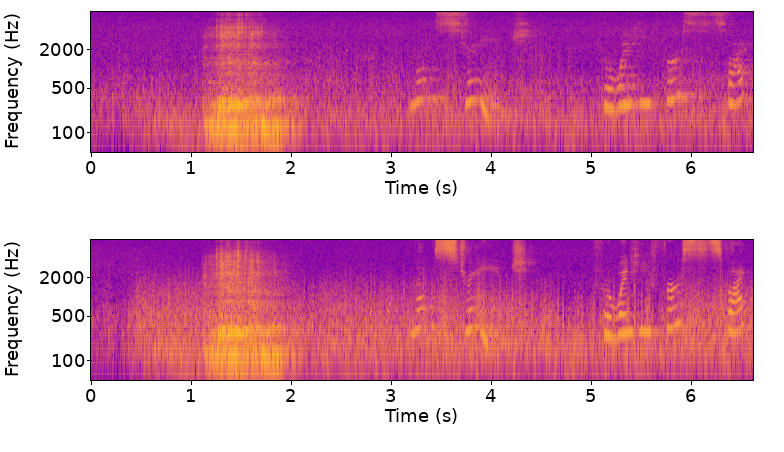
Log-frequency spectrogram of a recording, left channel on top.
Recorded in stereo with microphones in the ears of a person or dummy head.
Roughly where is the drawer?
Centre.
